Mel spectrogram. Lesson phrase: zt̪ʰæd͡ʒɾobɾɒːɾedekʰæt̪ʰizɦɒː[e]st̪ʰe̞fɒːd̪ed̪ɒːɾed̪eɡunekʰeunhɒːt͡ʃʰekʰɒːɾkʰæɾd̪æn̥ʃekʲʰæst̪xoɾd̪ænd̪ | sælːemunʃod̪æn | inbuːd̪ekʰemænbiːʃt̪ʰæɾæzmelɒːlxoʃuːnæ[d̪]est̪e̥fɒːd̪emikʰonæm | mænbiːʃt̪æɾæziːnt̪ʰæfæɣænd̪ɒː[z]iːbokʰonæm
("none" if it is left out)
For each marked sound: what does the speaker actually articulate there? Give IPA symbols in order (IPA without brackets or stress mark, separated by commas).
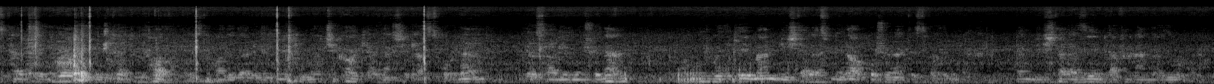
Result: e, t̪, z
